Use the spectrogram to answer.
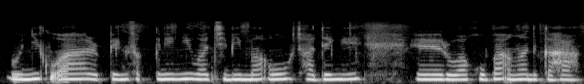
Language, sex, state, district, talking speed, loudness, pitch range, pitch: Garo, female, Meghalaya, West Garo Hills, 105 wpm, -12 LUFS, 225-240 Hz, 230 Hz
